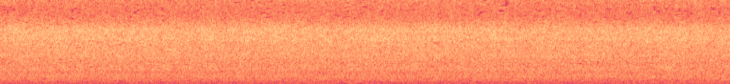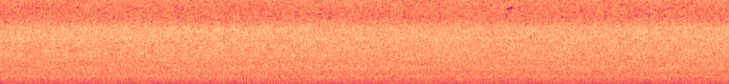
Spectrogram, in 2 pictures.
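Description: Heavy rain falling hard on trees and ground: a loud, steady hiss of the downpour.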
